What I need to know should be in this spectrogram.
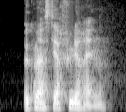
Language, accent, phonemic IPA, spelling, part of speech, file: French, France, /bœk.mɛ̃s.tɛʁ.fyl.ʁɛn/, buckminsterfullerène, noun, LL-Q150 (fra)-buckminsterfullerène.wav
- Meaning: buckminsterfullerene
